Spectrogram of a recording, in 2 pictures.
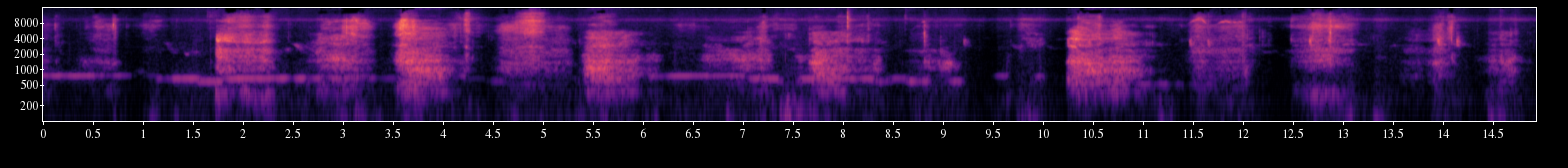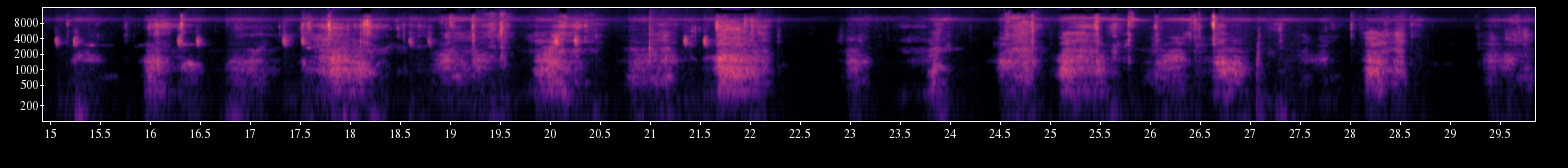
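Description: Footsteps going down open steel-grating stairs, about one and a half to two steps a second, ending on a concrete path.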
